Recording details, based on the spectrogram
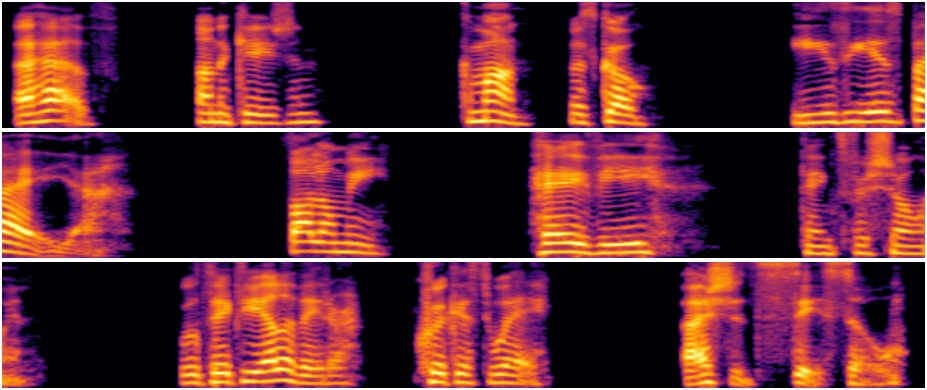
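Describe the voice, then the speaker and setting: A woman's voice: fairly low pitch, no echo, studio quality, lightly acted. A woman playing a blunt, guarded but tender young techie in a video game, speaking in casual, clipped slang with a natural delivery.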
